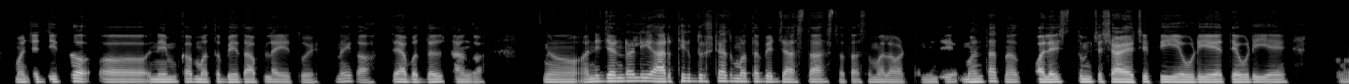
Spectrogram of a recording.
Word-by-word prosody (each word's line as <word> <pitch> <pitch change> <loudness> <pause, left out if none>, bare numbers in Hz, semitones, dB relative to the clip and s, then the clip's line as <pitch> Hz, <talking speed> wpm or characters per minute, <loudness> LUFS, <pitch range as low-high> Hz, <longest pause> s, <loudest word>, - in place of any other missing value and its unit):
म्हणजे 115 0 -1
जिथं 125 +2 +2
अ, 110 -2 -1
नेमका 120 +1 +1
मतभेद 115 0 -1
आपला 110 0 -2
येतोय 105 -1 -5 0.2
नाही 135 +3 -4
का, 105 -2 -4 0.2
त्याबद्दल 120 -1 +1
सांगा 110 -4 -4 0.7
अ, 120 - 0 0.4
आणि 135 +3 +2
जनरली 155 +1 +3
आर्थिकदृष्ट्याच 145 +1 +1
मतभेद 130 -2 -1
जास्त 120 0 -2
असतात 115 -1 -3
असं 110 +1 -7
मला 110 -2 -2
वाटतं. 100 +1 -9
म्हणजे 110 +1 -4
म्हणतात 125 +4 +2
ना 115 -1 -1 0.2
कॉलेज 120 +1 +4
तुमच्या 125 0 +1
शाळेची 120 0 +5
फी 120 -1 +3
एवढी 115 0 +3
आहे, 115 - +4
तेवढी 115 0 +2
आहे 110 +1 0 0.6
अ, - - -6
120 Hz, 145 wpm, -23 LUFS, 115-125 Hz, 0.7 s, शाळेची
